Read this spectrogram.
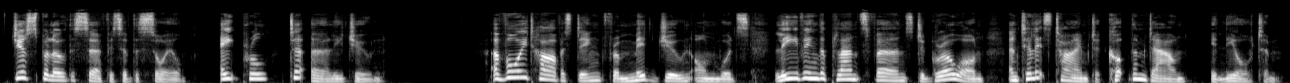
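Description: A woman reading a scripted instructional guide in a measured, clearly enunciated way. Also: low-pitched, dry recording, studio quality. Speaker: reader of a gardening guide.

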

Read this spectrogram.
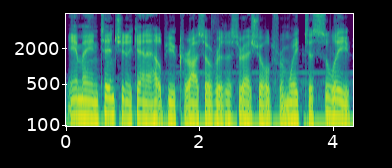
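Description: Very creaky, meandering American man. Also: mid-range voice, little pitch movement, a little mellow, soft background music. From United States. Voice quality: gravelly, creaky. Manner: meandering, halting, with drawn-out pauses and tangents. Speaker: podcast host. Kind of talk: rambling bedtime podcast monologue.

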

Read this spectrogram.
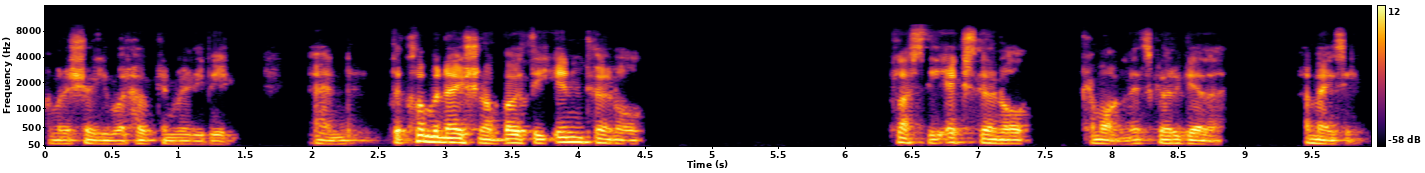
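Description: A middle-aged man from South Africa with a low, husky voice speaks as a life coach in conversation. He talks in an earnest, encouraging way and leans on repeated phrases. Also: normal speed, long pauses, low-quality recording. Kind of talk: reflective storytelling in conversation.

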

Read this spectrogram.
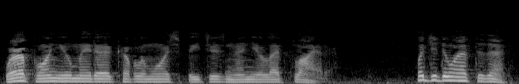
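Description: An actor playing an impatient, stubborn American police sergeant in a 1940s radio crime drama, with slangy, sarcastic talk. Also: male voice, mid-range voice, brisk, lightly acted. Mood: businesslike, impatient. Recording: dull, lo-fi old radio recording.

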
